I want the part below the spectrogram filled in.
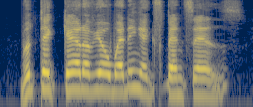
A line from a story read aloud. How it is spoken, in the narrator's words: he shouted back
